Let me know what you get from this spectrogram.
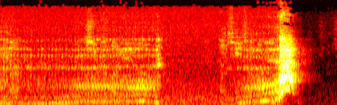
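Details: Dog reacting while its owner pretends to hit a baby in front of it: a drawn-out low moaning growl, a pause, then a rising whine that ends in one sharp, loud bark before silence.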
